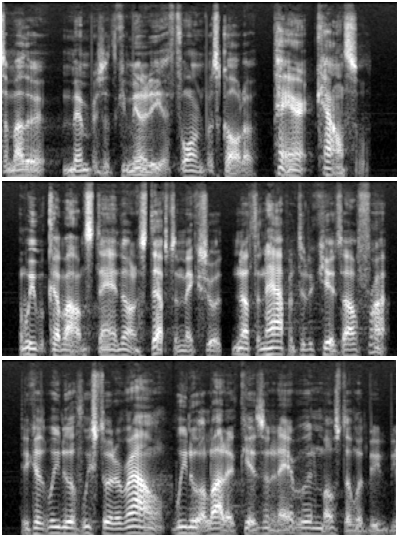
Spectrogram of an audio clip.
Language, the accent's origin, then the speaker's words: English; Wilkinsburg, Pennsylvania, United States; I grew up here in Wilkinsburg. I attended grade school, middle school, and the high school.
